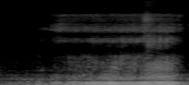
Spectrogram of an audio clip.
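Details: Weimaraner dog sleeping indoors at home, snoring: one slow, low rumbling breath that swells over about a second and a half, with a faint raspy hiss on top.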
